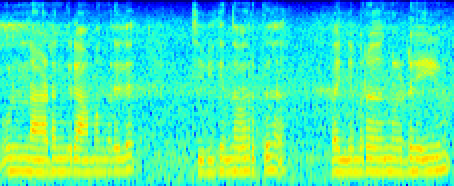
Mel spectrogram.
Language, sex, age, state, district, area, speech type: Malayalam, female, 60+, Kerala, Idukki, rural, spontaneous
